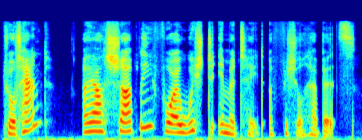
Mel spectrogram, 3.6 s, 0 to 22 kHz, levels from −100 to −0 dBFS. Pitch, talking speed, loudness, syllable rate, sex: 245 Hz, 180 wpm, -20 LUFS, 7.0 syllables/s, female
